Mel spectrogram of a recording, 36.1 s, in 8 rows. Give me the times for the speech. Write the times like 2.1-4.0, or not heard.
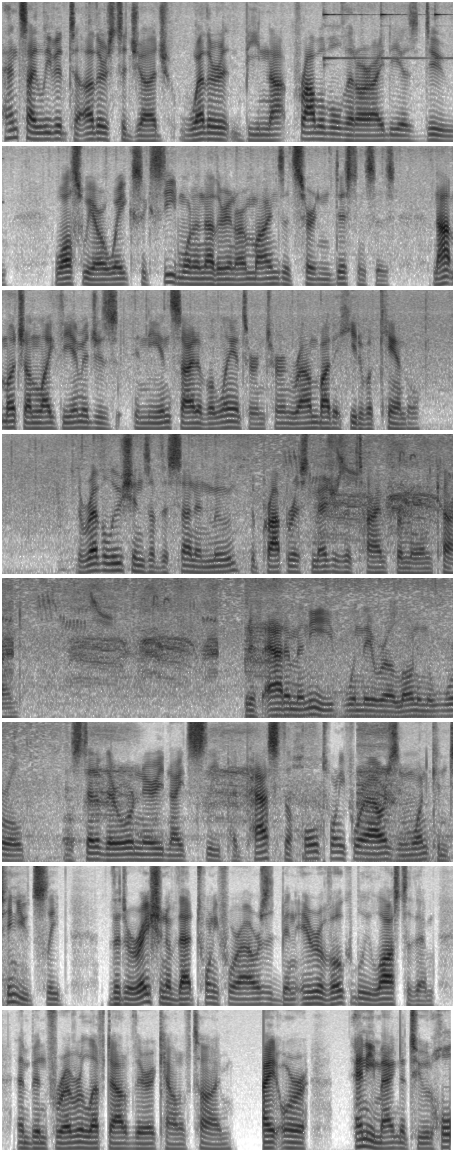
0.0-13.2, 14.2-18.2, 20.4-36.0.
